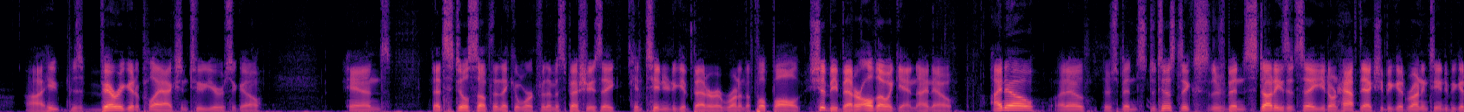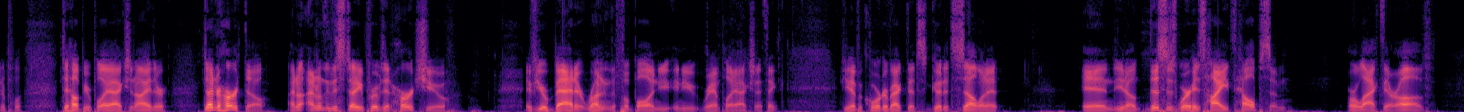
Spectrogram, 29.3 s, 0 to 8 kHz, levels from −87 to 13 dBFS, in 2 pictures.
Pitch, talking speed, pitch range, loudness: 105 Hz, 255 wpm, 95-120 Hz, -23 LUFS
